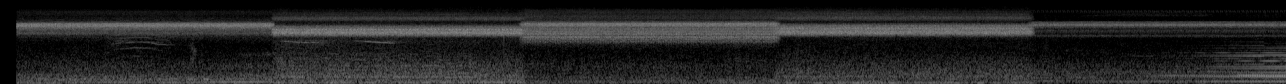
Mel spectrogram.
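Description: Insect chorus of chirring crickets: a steady high-pitched trill whose pitch shifts every two and a half seconds or so, at edits between recordings. A few faint bird chirps come in over it in the first four seconds, and it grows a little quieter near the end.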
